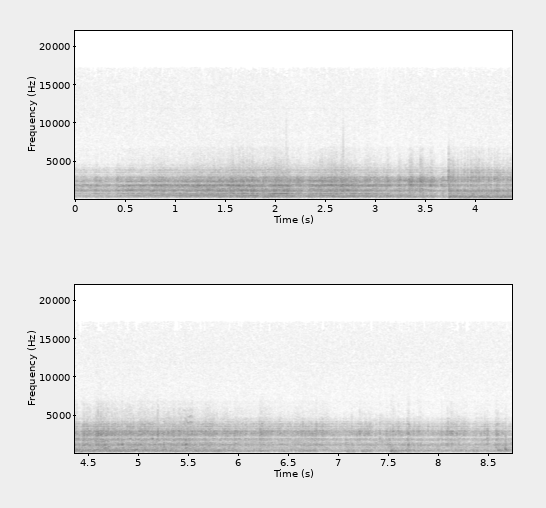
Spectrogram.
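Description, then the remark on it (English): Two steam trains, one from the east and one from the west, rumble steadily along railroad tracks toward their meeting point at Promontory Point, loud, with a sustained mechanical roar and rhythmic clatter building as they draw nearer. No voices are heard. “They're speeding to the meeting point, the historical spot at Promontory Point where the east and west will meet.”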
